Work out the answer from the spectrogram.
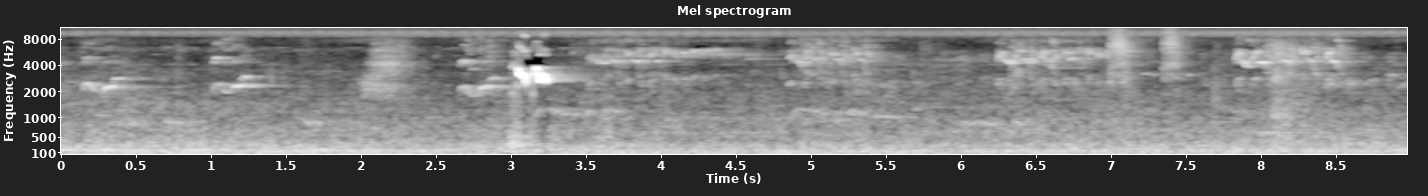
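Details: Oriental magpie-robin, Indonesian training song for kept birds: sparse high whistled notes and short trills spaced over several seconds, one louder harsh burst near the middle, against a quiet background hum.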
